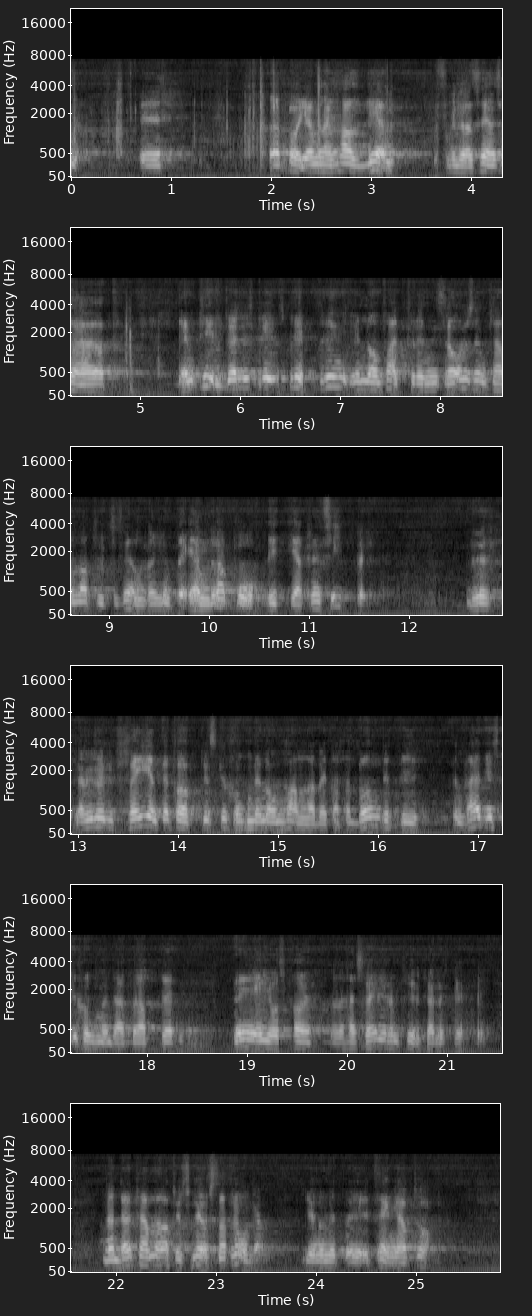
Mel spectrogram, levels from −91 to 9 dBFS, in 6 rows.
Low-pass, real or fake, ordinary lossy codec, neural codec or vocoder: 7.2 kHz; fake; none; codec, 32 kHz, 1.9 kbps, SNAC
